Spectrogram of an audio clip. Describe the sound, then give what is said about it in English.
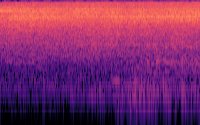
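A steady, loud hiss like tinnitus in the ear fills the whole clip. The broad noise stays even from start to finish, with no talk over it. “you get a little thing called tinnitus, where you get this hiss or buzz in your ear. And you want to ask God a question, all you hear is,”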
